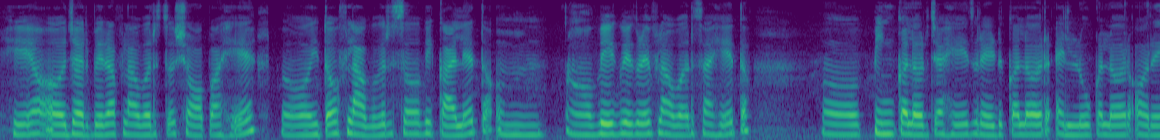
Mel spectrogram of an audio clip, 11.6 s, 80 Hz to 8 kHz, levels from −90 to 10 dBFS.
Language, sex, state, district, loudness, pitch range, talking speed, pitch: Marathi, female, Karnataka, Belgaum, -25 LUFS, 205-225 Hz, 125 wpm, 210 Hz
